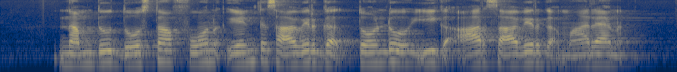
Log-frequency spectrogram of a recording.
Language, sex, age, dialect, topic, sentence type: Kannada, male, 18-24, Northeastern, banking, statement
